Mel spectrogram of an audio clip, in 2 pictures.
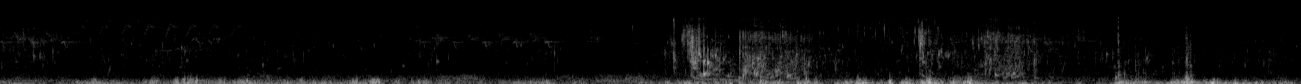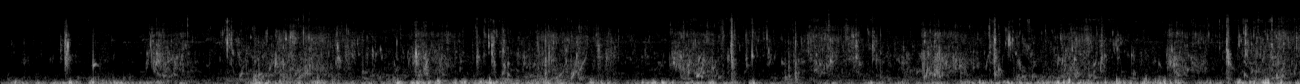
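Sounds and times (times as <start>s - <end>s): paddle splashing water: 0.0s - 26.0s.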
